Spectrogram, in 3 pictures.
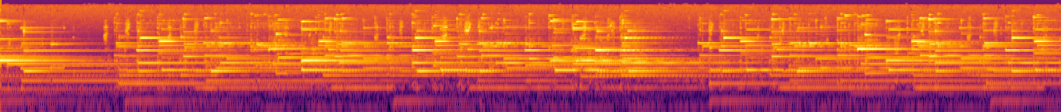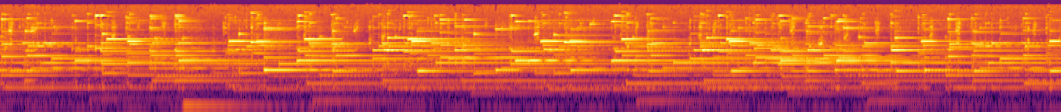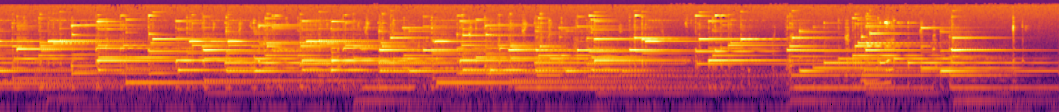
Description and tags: Another melody from Vienna.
